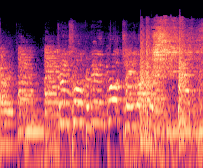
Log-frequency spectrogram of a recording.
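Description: Live rock band playing: electric guitars, bass and drums, with a crash of cymbals about three seconds in.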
